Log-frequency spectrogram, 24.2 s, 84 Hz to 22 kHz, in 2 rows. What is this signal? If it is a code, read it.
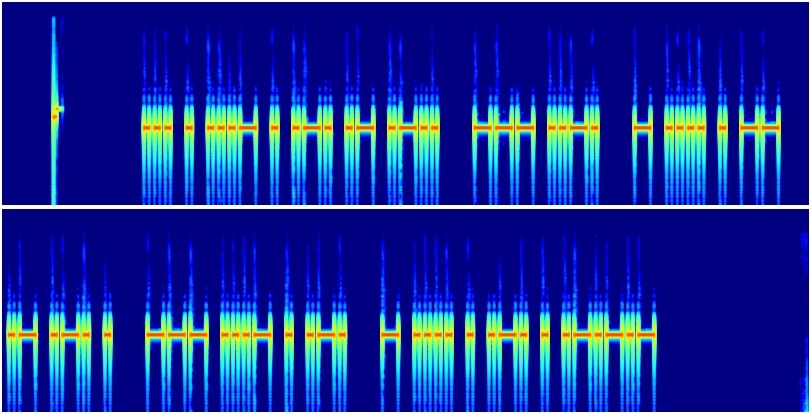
Morse code, heard as a keyed tone, about 15 wpm, 700 Hz. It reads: SEVERAL OF THEM ARE OVER THERE.
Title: Sentences from Top 1000 Words - Review Part 2 - 15wpm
